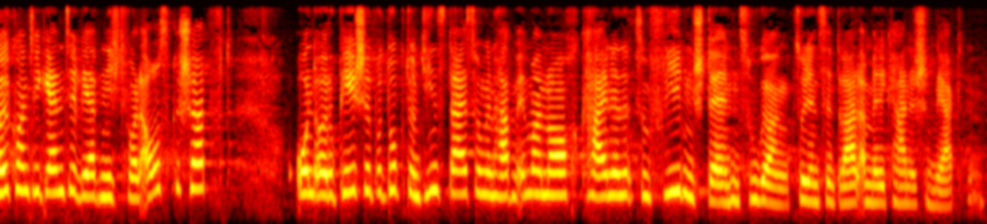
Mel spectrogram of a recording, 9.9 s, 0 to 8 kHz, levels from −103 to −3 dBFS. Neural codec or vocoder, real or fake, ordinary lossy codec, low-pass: codec, 16 kHz in and 24 kHz out, 2.2 kbps, FireRedTTS-2 codec; fake; none; 7.2 kHz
